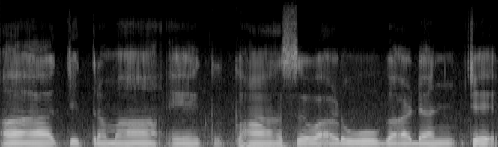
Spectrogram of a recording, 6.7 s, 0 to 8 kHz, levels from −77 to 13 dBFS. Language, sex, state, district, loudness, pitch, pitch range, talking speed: Gujarati, male, Gujarat, Gandhinagar, -15 LUFS, 130 Hz, 130-135 Hz, 65 wpm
